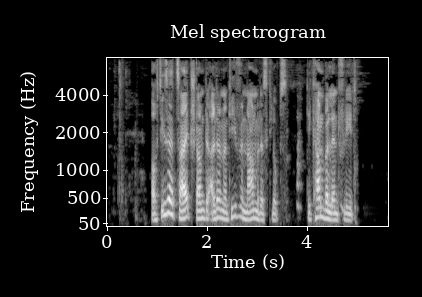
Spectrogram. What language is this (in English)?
German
